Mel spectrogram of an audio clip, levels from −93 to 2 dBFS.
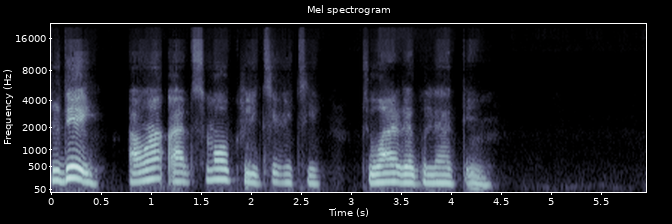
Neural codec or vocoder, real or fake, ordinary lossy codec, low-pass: codec, 44.1 kHz, 2.6 kbps, DAC; fake; Opus, 16 kbps; 19.8 kHz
